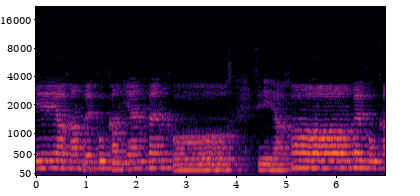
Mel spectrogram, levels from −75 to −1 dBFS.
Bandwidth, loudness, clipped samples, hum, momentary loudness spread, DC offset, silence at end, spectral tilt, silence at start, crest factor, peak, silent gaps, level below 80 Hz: over 20 kHz; -30 LUFS; under 0.1%; none; 9 LU; under 0.1%; 0 s; -7.5 dB/octave; 0 s; 14 dB; -16 dBFS; none; -70 dBFS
